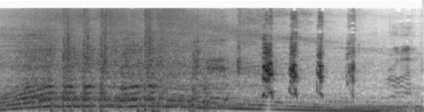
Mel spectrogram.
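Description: Boosted Honda Civic's four-cylinder engine revved hard from inside the cabin. The pitch climbs quickly, holds high for a couple of seconds, then falls back toward idle near the end.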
